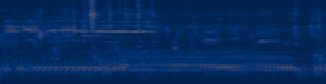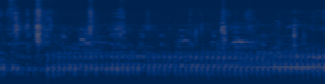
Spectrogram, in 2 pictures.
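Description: One long animal call, held and falling slightly in pitch through the first second and a half, over a steady low hum and scattered short knocks.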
